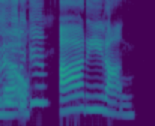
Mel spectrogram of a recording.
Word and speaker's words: 아리랑: So, but that's obviously in Korean itself. That's like Hangul Korean. So like that's how you pronounce it phonetically in Korean.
